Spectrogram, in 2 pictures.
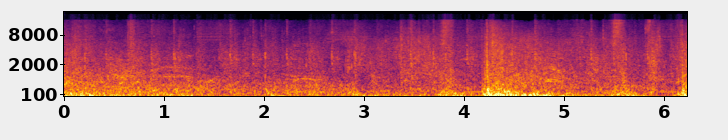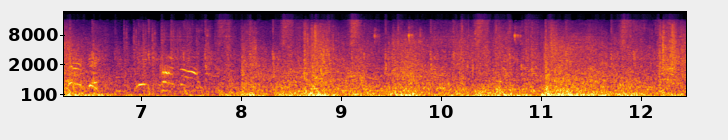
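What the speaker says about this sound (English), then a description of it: "This is where the Void Strike really shines though. Big hordes that you can just explode." Void Strike psyker power blasting apart enemy hordes in the video game Darktide, a dense, continuous roar of combat with heavy booming bursts and crackling impacts rising out of the din several times.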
